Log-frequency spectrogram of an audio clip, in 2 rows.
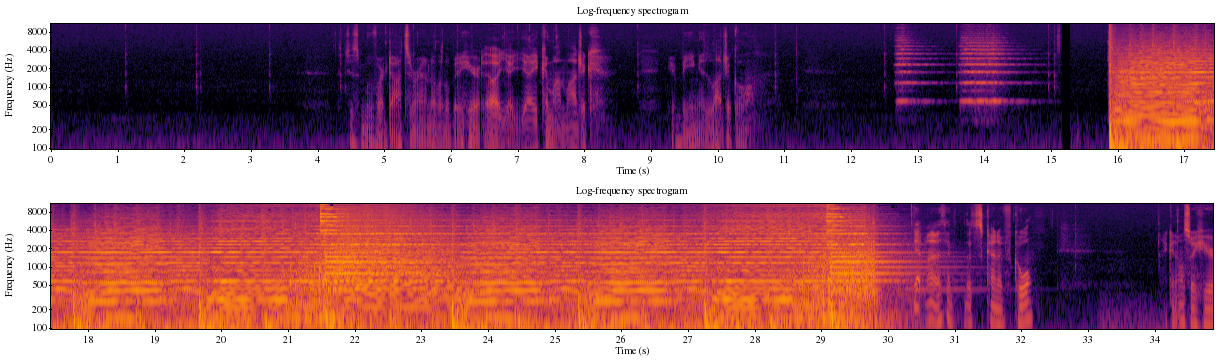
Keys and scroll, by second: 6.8 super+z, 15.2 space, 29.7 space.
